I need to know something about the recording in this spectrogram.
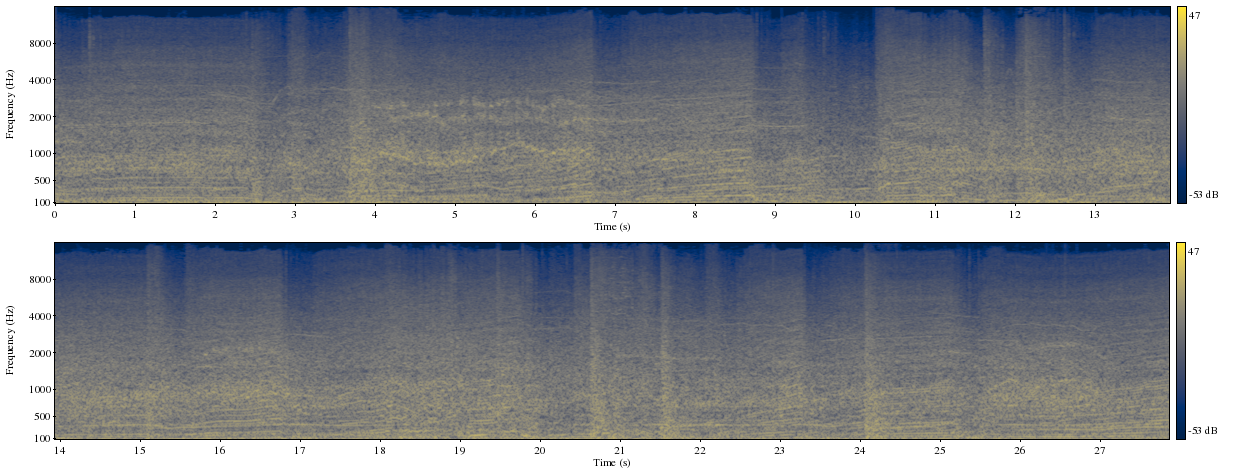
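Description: Racing car engines roar and rev up and down.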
